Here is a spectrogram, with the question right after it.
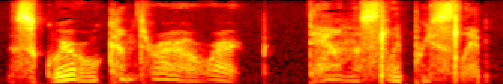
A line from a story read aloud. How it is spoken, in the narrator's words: whispered the tree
